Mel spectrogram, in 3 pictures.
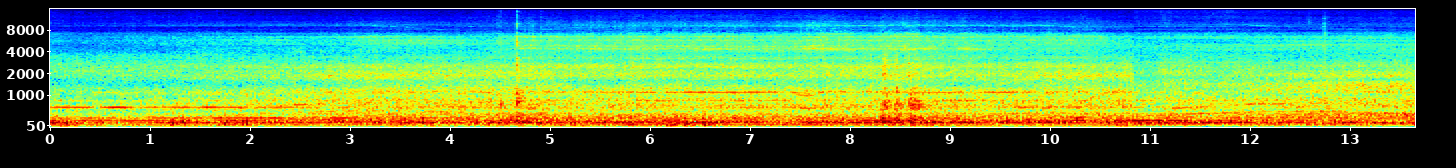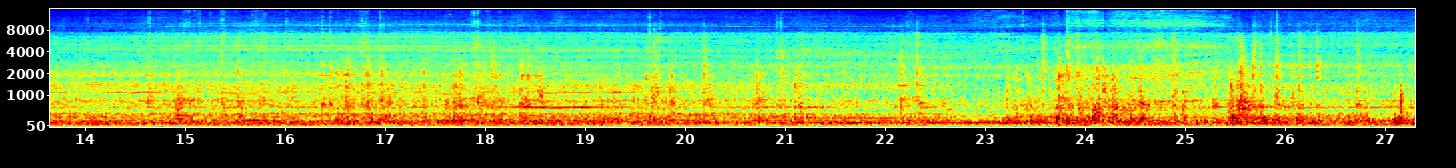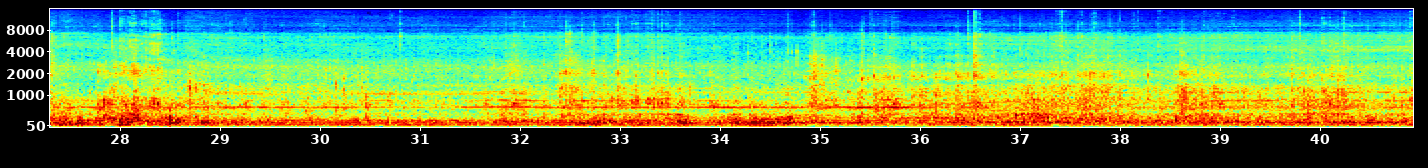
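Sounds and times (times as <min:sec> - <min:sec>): excavator diesel engine running: 0:00.0 - 0:40.9
clanks and scrapes of digging: 0:22.1 - 0:29.5.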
